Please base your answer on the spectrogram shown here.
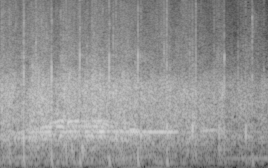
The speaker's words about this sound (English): Before we go, I want you to give a huge round of applause and thank you to our people here.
